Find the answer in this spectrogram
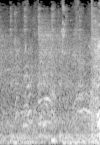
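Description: Live basketball game sound: a basketball bouncing on a hardwood court under the steady noise of an arena crowd, which grows louder toward the end, with a sharp knock just before the end.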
